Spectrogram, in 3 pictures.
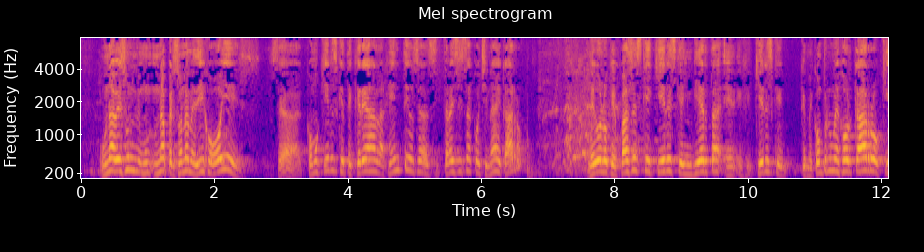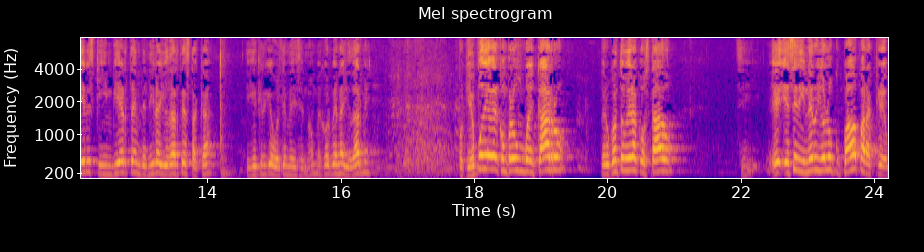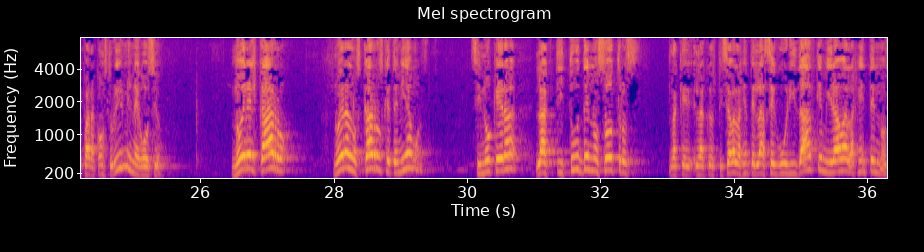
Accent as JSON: {"language": "Spanish", "town": "Ensenada", "region": "Baja California", "country": "Mexico", "lives_now": "United States", "said": "cuando nos venimos de México, que nos quitaron la casa, nos la quitaron en Ensenada, pues no, tenemos que ir a un lugar, entonces el zapato apuntó para Estados Unidos."}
